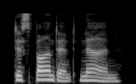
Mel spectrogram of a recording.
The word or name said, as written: despondent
